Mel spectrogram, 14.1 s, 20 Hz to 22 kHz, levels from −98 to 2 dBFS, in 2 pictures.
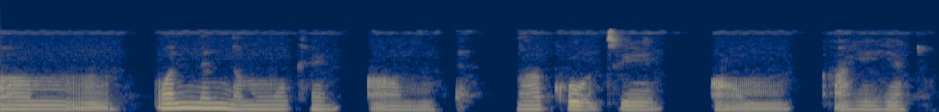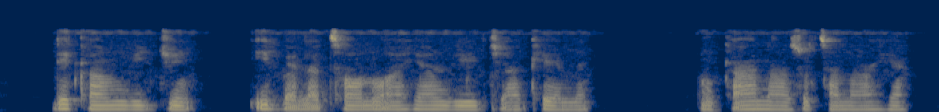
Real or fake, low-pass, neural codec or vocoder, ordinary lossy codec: real; 7.2 kHz; none; none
